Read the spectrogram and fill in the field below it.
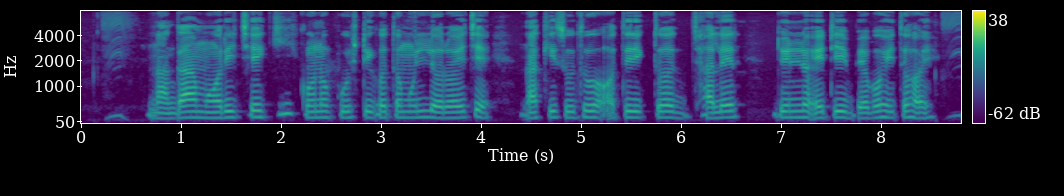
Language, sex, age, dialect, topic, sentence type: Bengali, male, 18-24, Jharkhandi, agriculture, question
